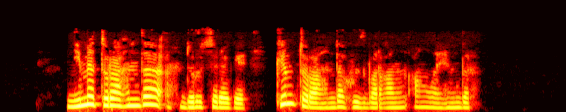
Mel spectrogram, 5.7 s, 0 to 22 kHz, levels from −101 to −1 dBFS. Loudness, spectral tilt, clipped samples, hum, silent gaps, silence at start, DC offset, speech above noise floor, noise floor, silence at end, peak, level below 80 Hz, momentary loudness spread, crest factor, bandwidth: -18 LUFS; -8 dB/octave; under 0.1%; none; none; 0.65 s; under 0.1%; over 73 dB; under -90 dBFS; 0.95 s; -2 dBFS; -62 dBFS; 14 LU; 18 dB; 7.4 kHz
